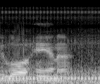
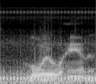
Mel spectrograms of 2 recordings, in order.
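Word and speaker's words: Loyalhanna: I've heard people say Lo Hannah, but it's Loyal Hannah Dam.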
